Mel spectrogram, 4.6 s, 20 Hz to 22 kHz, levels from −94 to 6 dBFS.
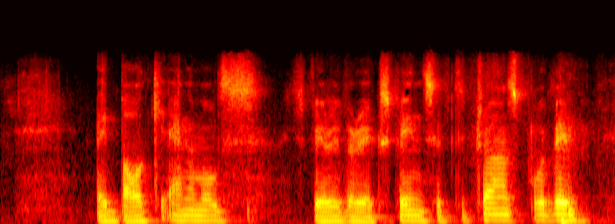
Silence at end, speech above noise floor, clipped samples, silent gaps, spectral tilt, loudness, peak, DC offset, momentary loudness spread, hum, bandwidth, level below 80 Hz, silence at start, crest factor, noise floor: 0.2 s; 29 dB; under 0.1%; none; -6 dB/octave; -23 LUFS; -4 dBFS; under 0.1%; 10 LU; none; 8.4 kHz; -38 dBFS; 0.7 s; 20 dB; -51 dBFS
